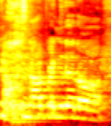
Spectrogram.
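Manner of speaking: loud, insistent protest; emphatic denial. Real, not acted. Denying being pregnant to the viewers, loud and insistent. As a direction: shout it down, no way.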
